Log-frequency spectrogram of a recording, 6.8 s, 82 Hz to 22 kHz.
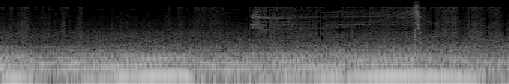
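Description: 2021 Audi Q2 accelerating at full throttle in dynamic mode, heard from inside the cabin as a steady engine drone climbing in pitch through two gears with a brief shift dip, moderately loud with no talk.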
